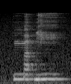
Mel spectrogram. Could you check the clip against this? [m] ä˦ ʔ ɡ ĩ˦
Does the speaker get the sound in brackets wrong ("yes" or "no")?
no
